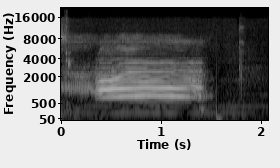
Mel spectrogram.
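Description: A single cow lets out one clear, full moo lasting about a second, close and loud against quiet background hum.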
